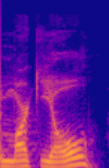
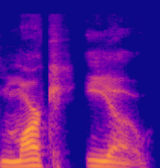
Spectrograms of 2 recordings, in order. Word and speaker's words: Marchiol: Yeah, a lot of people want to say Marchiol, but if you actually go back and look at Nico's X account in 2021, he posted it's pronounced Mark EO. So Marchio. yeah, it's just like an Italian.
